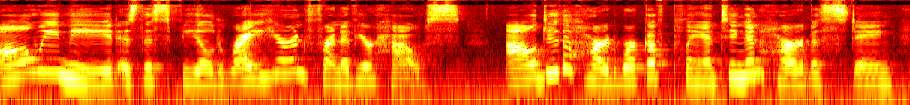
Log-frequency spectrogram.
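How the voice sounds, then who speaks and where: In a put-on character voice pitched high, a woman talks at a moderate pace over clear background noise. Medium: read story. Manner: friendly, persuasive.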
